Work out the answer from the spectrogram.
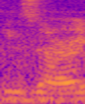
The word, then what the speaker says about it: Izard: keep name the goats my last name in french so eyes are but in french it's izzard and it's a mountain goat that lives in the pyrenees mountains so if you look up izard mountain goat you can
